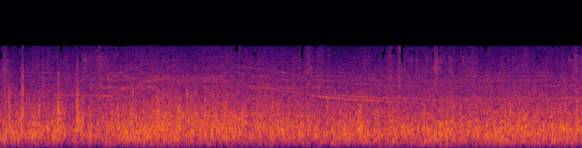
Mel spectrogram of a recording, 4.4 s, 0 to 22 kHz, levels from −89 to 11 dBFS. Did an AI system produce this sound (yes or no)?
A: no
